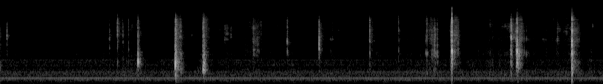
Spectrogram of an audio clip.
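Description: Clear plastic wrap on a small cardboard box being picked at and torn open with pliers: an irregular run of sharp crackles and clicks, loudest in the last two seconds.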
